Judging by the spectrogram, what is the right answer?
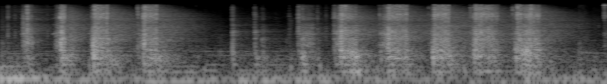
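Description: Screwdriver turning in the two screws that mount a six-way trailer connector: two runs of sharp clicks, about three a second, the second run longer.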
